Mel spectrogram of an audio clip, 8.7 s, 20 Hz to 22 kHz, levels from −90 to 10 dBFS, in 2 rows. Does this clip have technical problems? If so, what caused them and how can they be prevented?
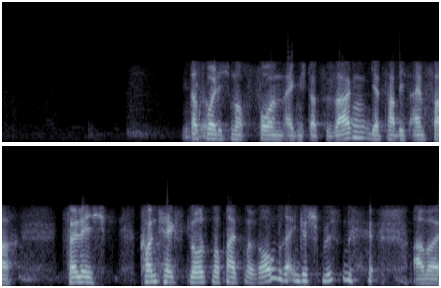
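Yes, there's VoIP packet loss concealed by the speech codec at 1.85 to 1.91 s and 7.95 to 8.00 s. The decoder stretches its last pitch and filter into a fading buzzy tone or coloured noise. Adding jitter buffering, forward error correction or a more reliable network path would prevent it.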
